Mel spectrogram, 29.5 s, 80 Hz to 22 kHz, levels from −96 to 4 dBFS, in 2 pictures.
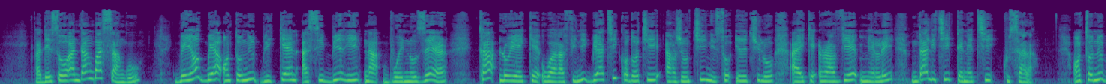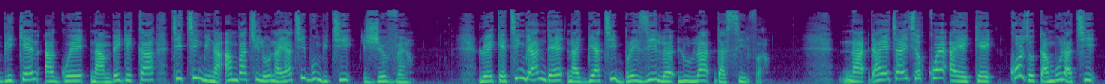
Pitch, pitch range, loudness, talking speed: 245 Hz, 215-285 Hz, -26 LUFS, 155 wpm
